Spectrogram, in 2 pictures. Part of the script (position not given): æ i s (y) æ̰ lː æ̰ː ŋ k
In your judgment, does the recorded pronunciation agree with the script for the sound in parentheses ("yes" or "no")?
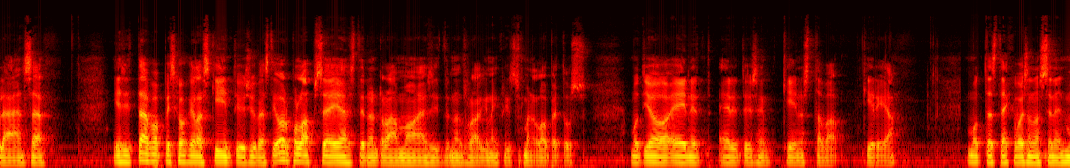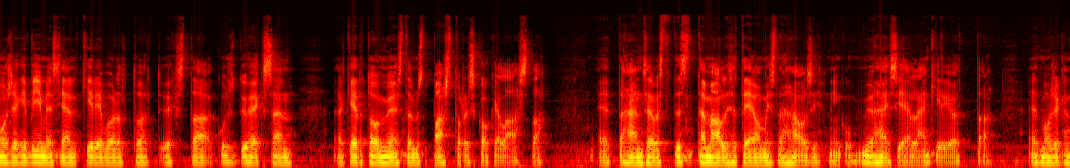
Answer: no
